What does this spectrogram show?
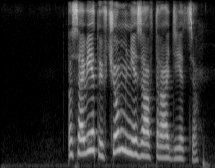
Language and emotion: Russian, angry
